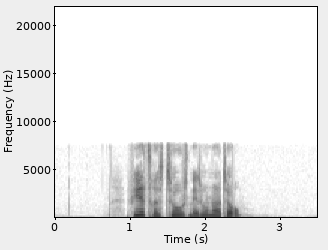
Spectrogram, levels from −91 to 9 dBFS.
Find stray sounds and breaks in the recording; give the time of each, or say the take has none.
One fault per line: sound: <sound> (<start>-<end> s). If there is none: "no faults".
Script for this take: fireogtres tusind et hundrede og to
sound: dropout (2.4-2.4 s)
